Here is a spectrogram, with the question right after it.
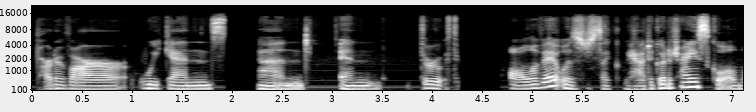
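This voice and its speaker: Low-voiced American woman co-hosting a podcast. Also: creaky, darkish tone. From United States. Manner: measured, thoughtful, with many restarts. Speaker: podcast co-host, therapist. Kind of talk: casual podcast conversation.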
